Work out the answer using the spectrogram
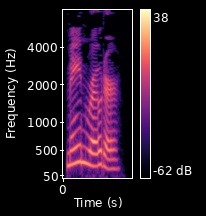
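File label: "main rotor", British English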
